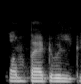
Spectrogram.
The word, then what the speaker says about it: compatibility: have I think compatibility compatibility yeah compatibility compatibility should uh compatibility should ideally be on bill right so you have compatibility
